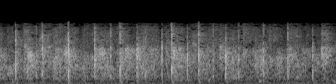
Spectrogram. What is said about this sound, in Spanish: Un aplauso para ellos.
